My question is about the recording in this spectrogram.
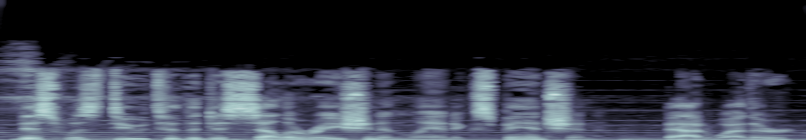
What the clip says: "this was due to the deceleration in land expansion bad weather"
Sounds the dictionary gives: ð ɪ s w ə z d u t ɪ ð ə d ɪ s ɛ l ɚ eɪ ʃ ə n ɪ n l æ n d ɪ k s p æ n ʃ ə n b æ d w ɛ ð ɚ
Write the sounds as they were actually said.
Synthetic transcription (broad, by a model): ð ɪ s w ə z d u t ɪ ð ə d ɪ s ɛ l ɚ eɪ ʃ ə n ɪ n l æ n d ɪ k s p æ n ʃ ə n b æ d w ɛ ð ɚ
